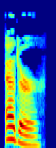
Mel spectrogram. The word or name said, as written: etter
